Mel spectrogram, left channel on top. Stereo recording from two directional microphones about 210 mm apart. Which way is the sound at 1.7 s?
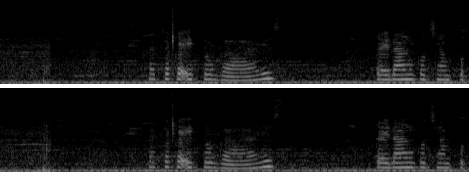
15° left (ahead or behind).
